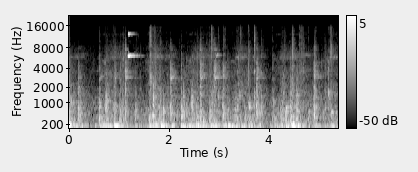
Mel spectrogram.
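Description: Steele Mixer's plastic drum being rocked back and forth on its stand to mix self-leveling mortar, with a low churning rumble that swells with each tip, scattered clicks and knocks, and a short high squeak about a second in.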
